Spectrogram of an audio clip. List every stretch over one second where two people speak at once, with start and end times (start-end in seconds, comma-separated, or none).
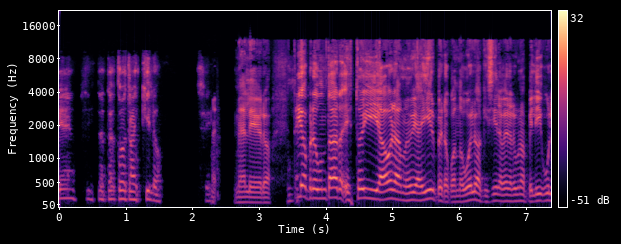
none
